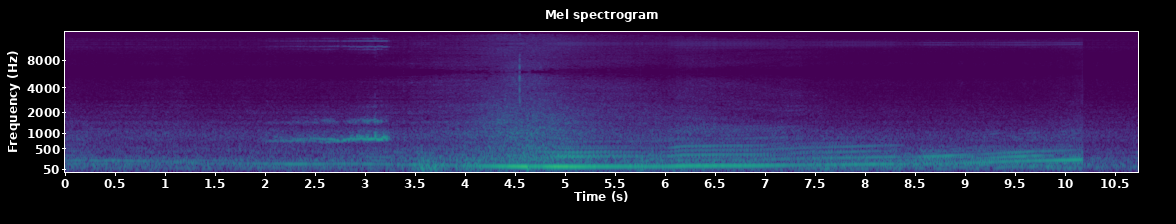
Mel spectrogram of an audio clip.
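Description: A car running an autocross course: a short tyre squeal about two seconds in, the engine growing loud as the car passes closest around the middle, then the engine note climbing steadily as it accelerates away.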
